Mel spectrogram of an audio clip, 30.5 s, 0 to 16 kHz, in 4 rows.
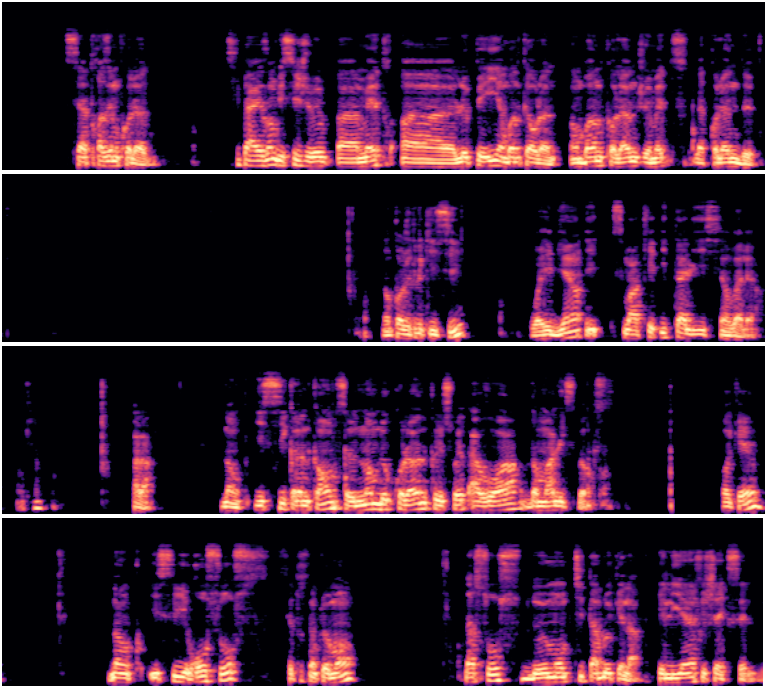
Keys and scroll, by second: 9.0 2, 10.4 Return.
